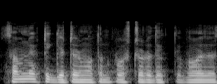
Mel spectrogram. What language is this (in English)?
Bangla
